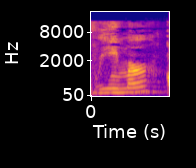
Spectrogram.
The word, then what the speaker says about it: Riemer: My name is Dr. Ellen Reamer, R-I-E-M-E-R.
